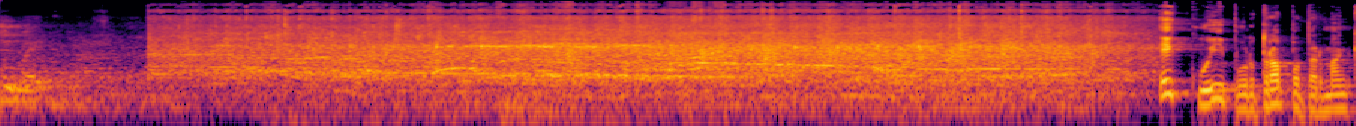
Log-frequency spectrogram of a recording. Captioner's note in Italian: Folla che applaude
